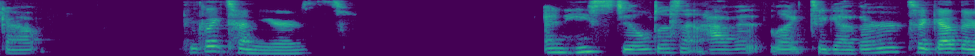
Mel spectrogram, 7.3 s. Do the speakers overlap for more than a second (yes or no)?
no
